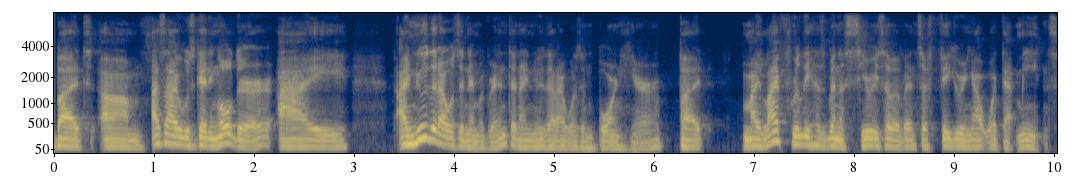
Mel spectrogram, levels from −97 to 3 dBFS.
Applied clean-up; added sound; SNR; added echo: none; none; none; none.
